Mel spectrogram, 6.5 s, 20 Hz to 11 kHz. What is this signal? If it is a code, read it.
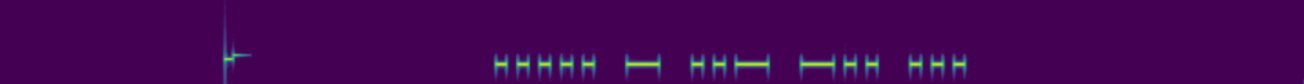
Morse code, heard as a keyed tone, about 22 wpm, 700 Hz. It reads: 5TUDS
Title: Five Challenging Letter-Number Combinations 22wpm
